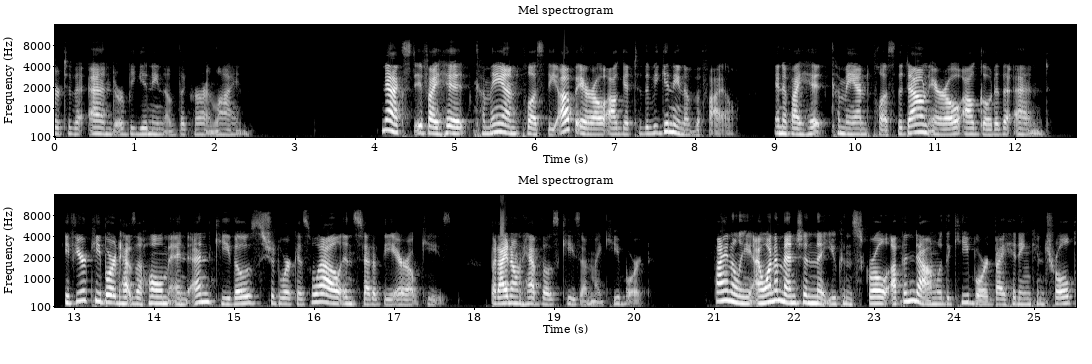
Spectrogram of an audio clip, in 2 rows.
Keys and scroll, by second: 0.5 super+Left, 0.9 super+Right, 5.5 super+Up, 10.1 super+Down.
